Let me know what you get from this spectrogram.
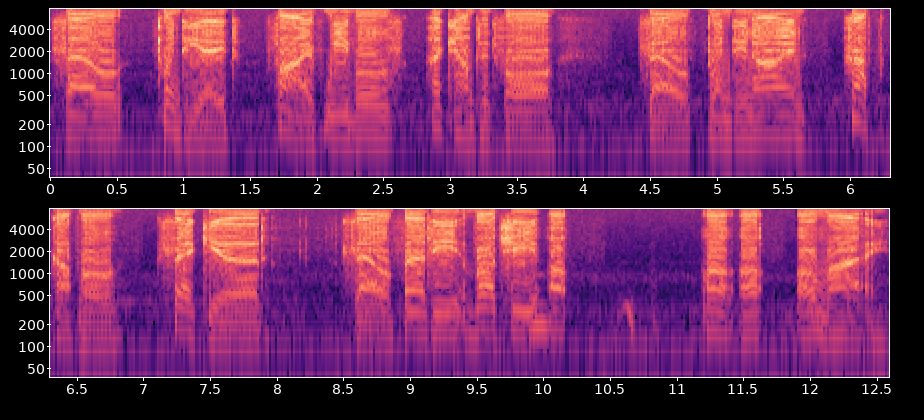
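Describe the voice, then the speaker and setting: In a put-on character voice, a man speaks fairly slowly at a medium pitch. Long, frequent pauses break it up, with clear background noise behind. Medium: audio drama. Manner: stuttering, dry, precise.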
